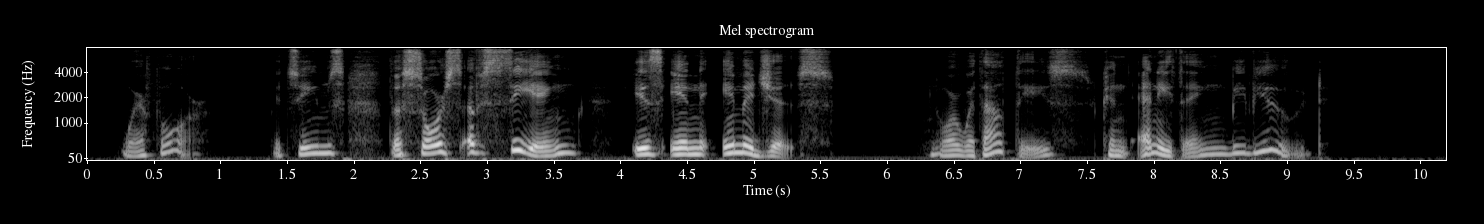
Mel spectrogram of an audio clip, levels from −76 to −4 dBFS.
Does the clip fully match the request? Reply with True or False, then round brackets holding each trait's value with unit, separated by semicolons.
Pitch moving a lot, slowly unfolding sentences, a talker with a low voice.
False (6.2 semitones; 100 wpm; 170 Hz)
